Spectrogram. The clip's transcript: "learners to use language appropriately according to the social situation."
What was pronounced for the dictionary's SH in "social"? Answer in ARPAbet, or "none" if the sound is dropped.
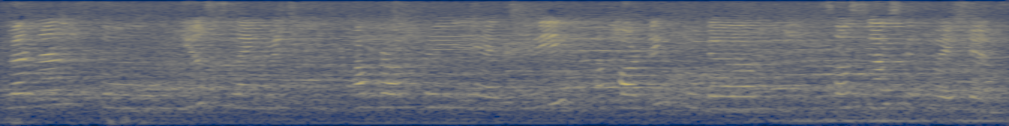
S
